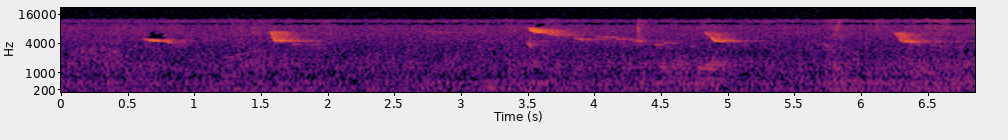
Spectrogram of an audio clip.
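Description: Faint forest bird calls: a series of short, high notes, each sweeping quickly downward, repeated about every second or so, with softer calls underneath.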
